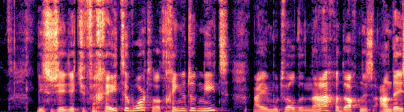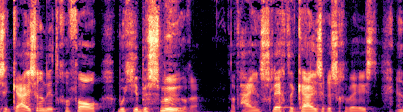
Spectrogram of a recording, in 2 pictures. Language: Dutch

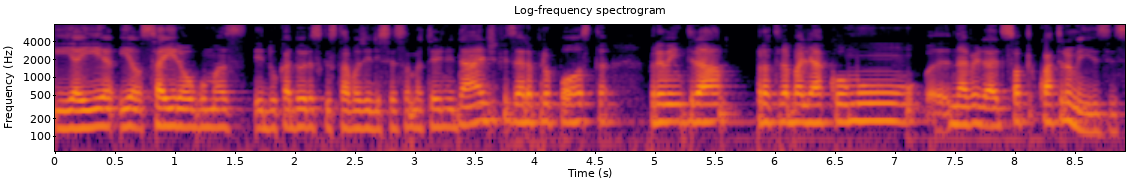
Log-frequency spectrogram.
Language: Portuguese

